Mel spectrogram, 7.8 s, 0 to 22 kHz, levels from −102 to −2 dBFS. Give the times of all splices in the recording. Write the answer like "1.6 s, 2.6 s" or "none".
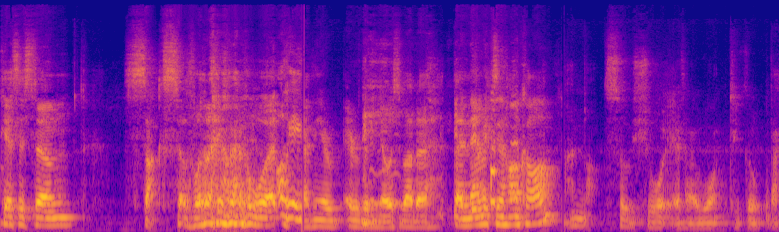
3.1 s, 5.5 s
